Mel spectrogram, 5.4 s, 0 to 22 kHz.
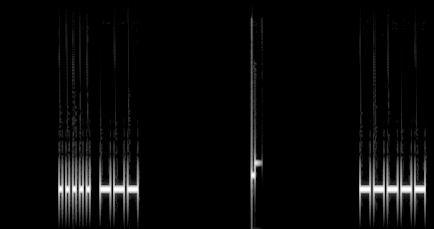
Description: Morse code, heard as a keyed tone, about 28 wpm, 700 Hz. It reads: 5O 0
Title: Single-Letter Single-Number 28wpm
